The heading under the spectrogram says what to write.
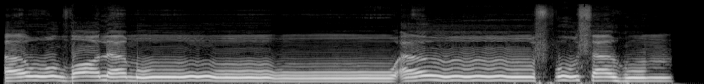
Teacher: Dengung nipis dia sebab dia jumpa dengan huruf fa nipis pun, so dengung pun nipis. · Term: ikhfa haqiqi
